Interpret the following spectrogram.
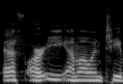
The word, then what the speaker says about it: Fremont: called Fremont it was spelled f-r-e-m-o-n-t but it was pronounced Fremont moment people used to misspell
